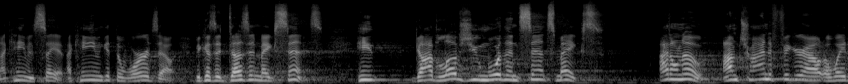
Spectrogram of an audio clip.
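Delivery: lifted, awed preaching; overwhelmed exclaim. Real, not acted. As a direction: burst out in wonder.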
